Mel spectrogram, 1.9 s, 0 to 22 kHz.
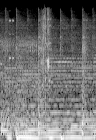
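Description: Shutter of a Canon EOS 550D DSLR set to 1/125, firing several crisp mechanical clicks in quick succession, close and loud.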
